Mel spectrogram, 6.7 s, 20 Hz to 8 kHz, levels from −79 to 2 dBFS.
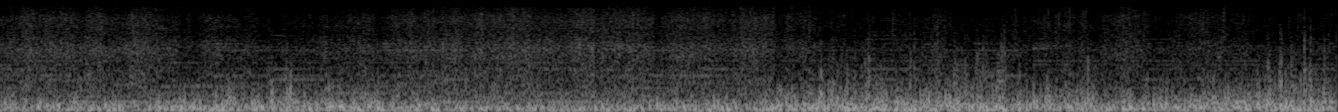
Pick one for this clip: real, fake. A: real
